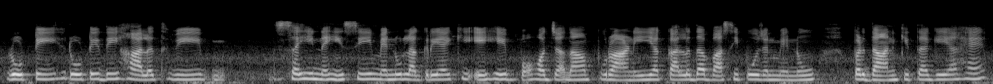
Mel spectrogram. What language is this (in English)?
Punjabi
